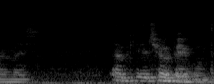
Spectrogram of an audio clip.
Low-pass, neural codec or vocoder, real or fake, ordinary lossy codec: 7.2 kHz; none; real; none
